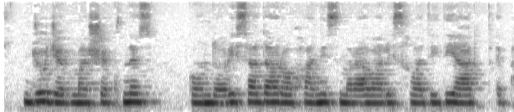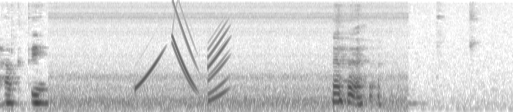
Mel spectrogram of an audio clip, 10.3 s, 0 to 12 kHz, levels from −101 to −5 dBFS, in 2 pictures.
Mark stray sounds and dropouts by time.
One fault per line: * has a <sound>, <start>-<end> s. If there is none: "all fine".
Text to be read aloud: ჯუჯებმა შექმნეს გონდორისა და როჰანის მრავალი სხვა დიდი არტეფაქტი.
* has a chirp, 6.5-7.5 s
* has a laugh, 8.5-9.1 s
